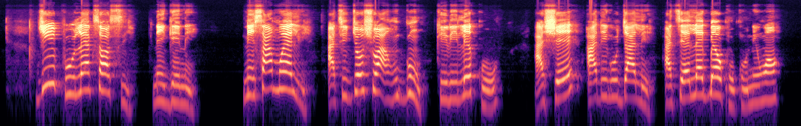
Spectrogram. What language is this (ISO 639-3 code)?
yor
